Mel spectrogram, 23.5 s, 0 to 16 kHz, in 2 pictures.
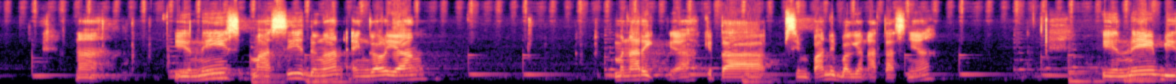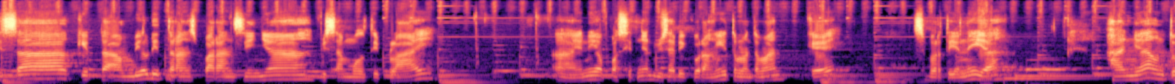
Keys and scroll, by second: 1.4 v, 5.9 ctrl+x, 7.7 ctrl+f.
